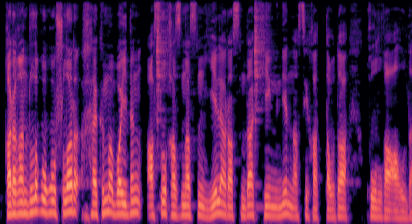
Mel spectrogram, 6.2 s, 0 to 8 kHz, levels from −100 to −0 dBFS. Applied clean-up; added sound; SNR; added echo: classical method Wiener filter.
